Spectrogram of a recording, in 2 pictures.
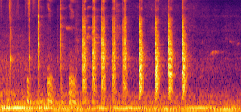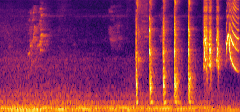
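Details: Kept black-winged myna in full song, meant to spur sluggish birds to sing: bursts of rapid, harsh clicking notes repeated several per second, a quieter pause with faint chirps, then more clicks ending in a high whistle.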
